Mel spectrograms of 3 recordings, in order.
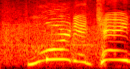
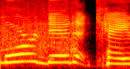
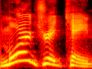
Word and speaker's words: Morid Kane: By the way, Mort Kane, actually, I did that wrong. I did that wrong. $10 and up, you get this. Added applause. Thank you for that $10, Morid Kane. I probably butchered your name. More Morid. Morid Kane. I got it. I got it eventually.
